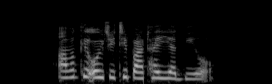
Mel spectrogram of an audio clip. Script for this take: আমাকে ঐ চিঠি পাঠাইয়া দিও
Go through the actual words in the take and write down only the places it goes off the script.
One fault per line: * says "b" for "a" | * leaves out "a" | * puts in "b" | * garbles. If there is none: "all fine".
all fine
